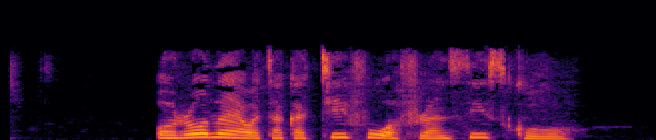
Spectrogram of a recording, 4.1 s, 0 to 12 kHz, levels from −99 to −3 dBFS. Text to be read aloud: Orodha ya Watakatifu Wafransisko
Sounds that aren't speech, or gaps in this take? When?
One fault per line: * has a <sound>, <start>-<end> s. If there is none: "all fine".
all fine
